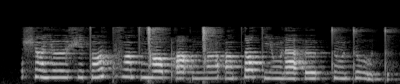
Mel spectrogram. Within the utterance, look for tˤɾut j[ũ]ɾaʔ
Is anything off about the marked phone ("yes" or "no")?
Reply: no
